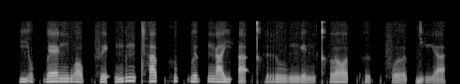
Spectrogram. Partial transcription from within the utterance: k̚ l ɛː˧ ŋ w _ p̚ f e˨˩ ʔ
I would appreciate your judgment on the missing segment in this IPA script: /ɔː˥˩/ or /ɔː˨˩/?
ɔː˨˩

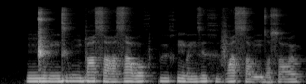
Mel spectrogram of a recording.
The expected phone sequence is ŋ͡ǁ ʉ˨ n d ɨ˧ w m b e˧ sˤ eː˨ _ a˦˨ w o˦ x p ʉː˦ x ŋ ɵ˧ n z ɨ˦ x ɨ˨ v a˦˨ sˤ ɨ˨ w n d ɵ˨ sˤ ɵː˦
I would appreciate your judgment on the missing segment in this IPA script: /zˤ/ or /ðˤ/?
zˤ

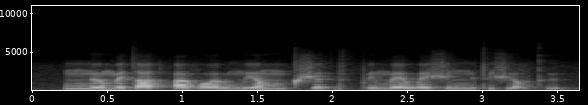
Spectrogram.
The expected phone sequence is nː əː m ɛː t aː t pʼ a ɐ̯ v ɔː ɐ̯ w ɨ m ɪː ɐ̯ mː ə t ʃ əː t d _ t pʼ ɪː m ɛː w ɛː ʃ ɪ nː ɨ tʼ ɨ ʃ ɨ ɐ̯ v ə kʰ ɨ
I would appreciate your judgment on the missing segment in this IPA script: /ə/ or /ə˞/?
ə˞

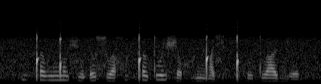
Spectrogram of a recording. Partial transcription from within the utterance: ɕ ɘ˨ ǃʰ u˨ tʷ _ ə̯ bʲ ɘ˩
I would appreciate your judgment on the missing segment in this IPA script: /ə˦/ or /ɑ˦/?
ɑ˦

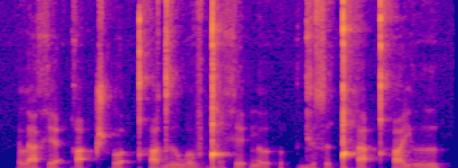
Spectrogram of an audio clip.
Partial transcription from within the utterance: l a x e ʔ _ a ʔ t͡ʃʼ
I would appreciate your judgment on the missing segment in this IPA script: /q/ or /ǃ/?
q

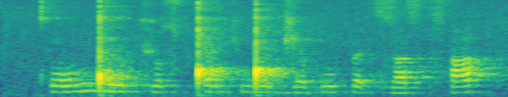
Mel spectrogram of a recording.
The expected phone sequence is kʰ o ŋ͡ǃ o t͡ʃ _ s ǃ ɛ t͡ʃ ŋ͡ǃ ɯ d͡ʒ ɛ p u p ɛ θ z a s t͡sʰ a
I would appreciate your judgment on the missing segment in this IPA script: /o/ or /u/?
o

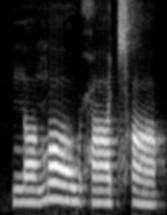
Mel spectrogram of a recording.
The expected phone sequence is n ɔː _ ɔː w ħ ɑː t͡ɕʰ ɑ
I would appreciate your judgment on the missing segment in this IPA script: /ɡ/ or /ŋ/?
ŋ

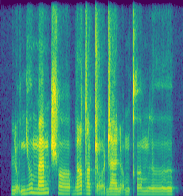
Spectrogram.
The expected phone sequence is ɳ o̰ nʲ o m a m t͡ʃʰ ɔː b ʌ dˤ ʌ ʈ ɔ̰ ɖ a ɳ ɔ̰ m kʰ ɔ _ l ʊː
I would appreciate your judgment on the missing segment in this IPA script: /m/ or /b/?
m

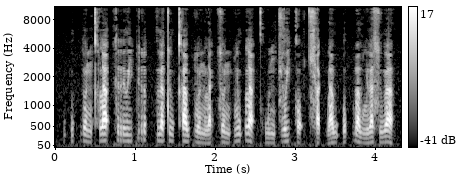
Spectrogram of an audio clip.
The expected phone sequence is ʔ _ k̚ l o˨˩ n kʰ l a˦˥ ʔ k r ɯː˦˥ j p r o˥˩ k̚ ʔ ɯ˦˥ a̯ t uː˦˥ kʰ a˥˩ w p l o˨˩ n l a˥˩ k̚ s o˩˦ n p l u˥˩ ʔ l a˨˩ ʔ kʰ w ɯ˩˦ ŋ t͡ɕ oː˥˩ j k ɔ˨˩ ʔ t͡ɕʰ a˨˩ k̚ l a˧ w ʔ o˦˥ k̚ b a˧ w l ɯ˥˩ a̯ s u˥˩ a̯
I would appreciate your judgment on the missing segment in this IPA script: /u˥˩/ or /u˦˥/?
u˦˥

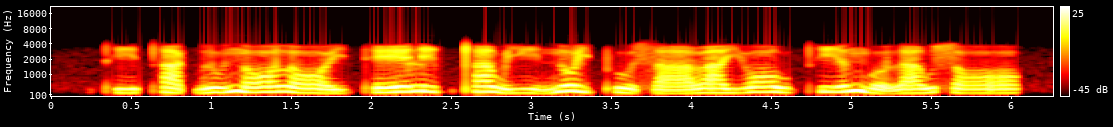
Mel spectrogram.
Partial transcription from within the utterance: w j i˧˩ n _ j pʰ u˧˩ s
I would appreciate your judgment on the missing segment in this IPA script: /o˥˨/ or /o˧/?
o˥˨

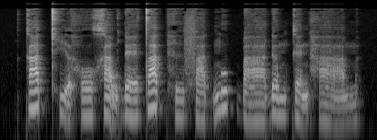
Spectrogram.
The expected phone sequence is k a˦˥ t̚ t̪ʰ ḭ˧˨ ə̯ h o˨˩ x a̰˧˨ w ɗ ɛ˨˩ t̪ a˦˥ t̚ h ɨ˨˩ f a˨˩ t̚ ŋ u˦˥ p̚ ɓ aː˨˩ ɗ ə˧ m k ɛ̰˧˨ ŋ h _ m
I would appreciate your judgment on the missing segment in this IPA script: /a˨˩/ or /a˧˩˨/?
a˧˩˨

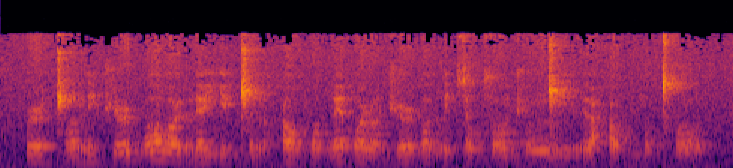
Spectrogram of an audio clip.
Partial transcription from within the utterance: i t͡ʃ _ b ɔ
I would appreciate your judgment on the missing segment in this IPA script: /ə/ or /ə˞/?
ə˞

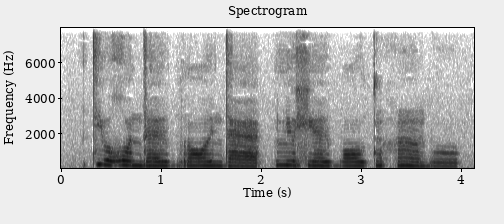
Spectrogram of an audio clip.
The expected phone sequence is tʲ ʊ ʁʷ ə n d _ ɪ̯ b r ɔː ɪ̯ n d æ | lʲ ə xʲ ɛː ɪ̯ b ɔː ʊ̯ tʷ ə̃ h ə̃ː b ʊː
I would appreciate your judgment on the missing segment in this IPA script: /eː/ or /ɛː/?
ɛː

